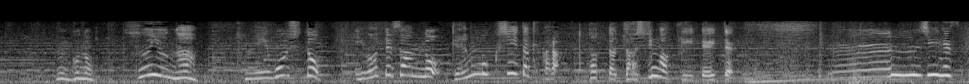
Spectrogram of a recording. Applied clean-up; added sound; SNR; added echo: none; none; none; none.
